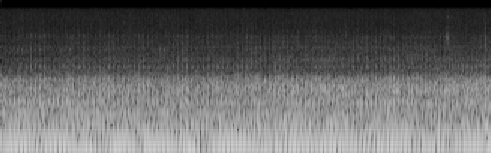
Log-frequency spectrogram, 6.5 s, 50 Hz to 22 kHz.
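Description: Linhai Big Horn 400 UTV engine idling steadily while it warms up.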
